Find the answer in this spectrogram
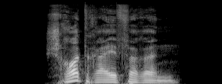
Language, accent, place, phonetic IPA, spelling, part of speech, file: German, Germany, Berlin, [ˈʃʁɔtˌʁaɪ̯fəʁən], schrottreiferen, adjective, De-schrottreiferen.ogg
- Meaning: inflection of schrottreif: 1. strong genitive masculine/neuter singular comparative degree 2. weak/mixed genitive/dative all-gender singular comparative degree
